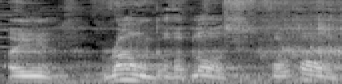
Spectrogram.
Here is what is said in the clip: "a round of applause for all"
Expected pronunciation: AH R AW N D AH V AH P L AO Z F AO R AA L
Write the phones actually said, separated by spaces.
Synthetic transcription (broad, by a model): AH R AW N D AH V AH P L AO S F AO R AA L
